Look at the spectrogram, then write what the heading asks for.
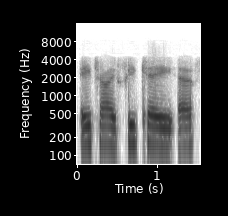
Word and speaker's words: HCPCS: HCPCS is pronounced, the acronym HCPCS stands for Healthcare Common Procedure Coding System, and it's spelled, well, it's pronounced, if you would try to spell it, it's HICKS, PICKS, HCPCS.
